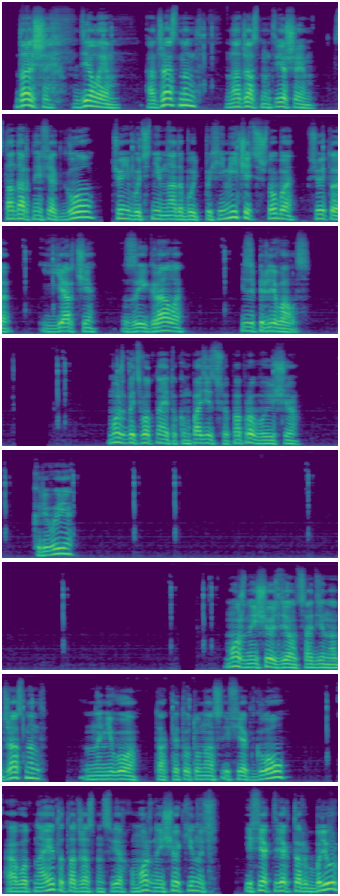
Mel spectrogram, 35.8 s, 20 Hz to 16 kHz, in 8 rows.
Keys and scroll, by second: 34.0 ctrl+space.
